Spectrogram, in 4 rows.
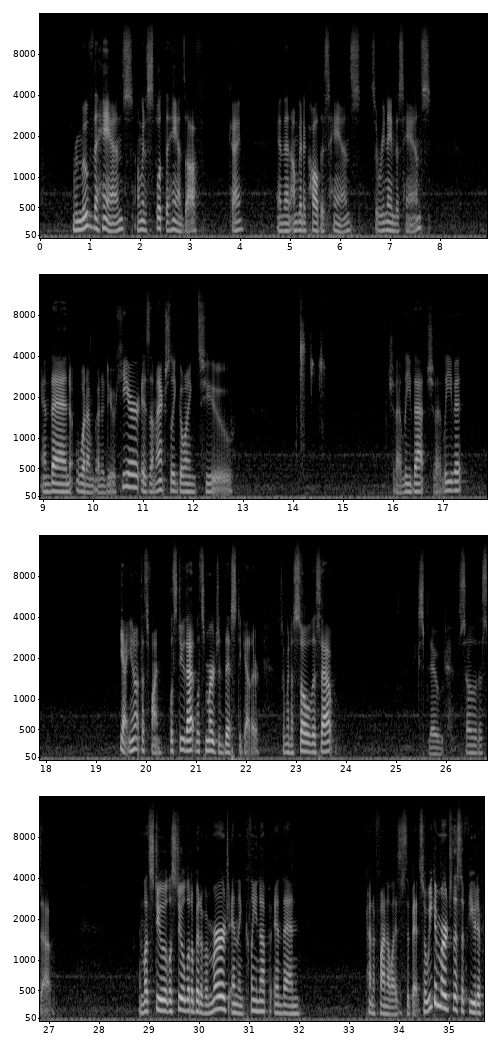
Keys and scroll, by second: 6.7-7.6 typing, 13.2 space, 29.7 s.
